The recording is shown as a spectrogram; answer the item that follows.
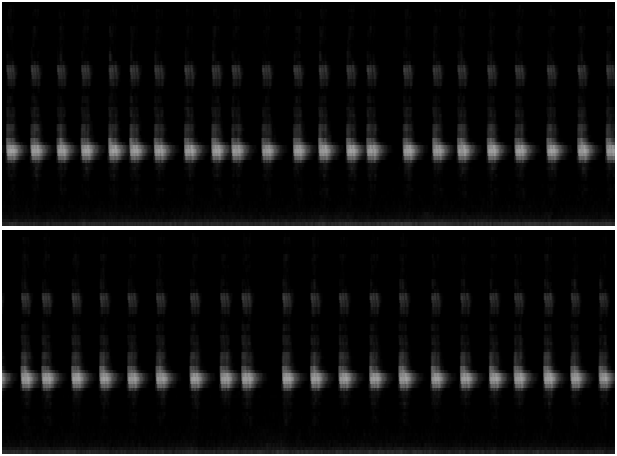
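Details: Continuous cricket chirping after dark: high, ringing pulses keep a steady beat of about three per second for the whole stretch, with only a faint low background hum.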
